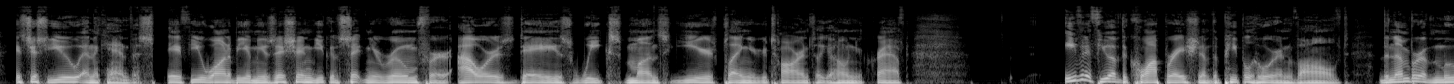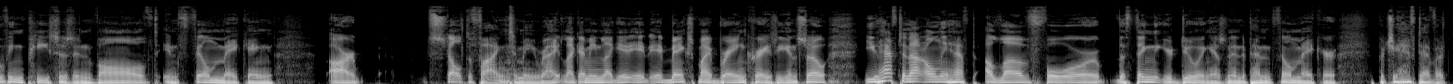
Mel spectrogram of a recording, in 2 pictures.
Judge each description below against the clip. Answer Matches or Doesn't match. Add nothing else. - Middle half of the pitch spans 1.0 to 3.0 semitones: Doesn't match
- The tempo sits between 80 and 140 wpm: Doesn't match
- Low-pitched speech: Matches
